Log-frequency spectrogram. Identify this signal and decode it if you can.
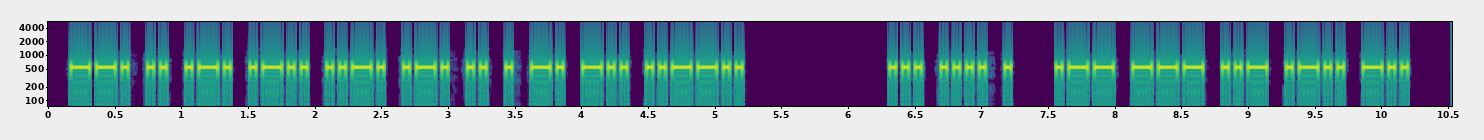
Morse code, heard as a keyed tone, about 25 wpm, 550 Hz. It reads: GIRLFRIEND? SHE WOULD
